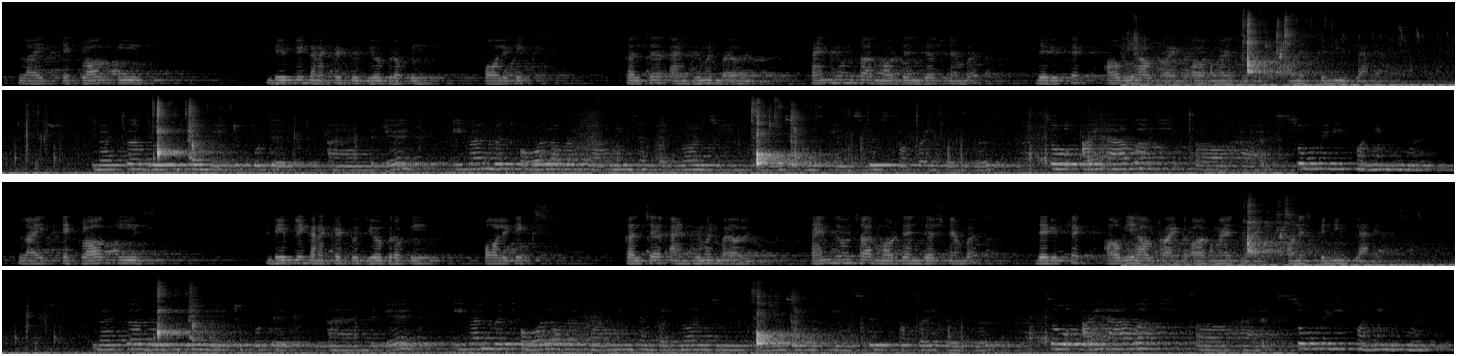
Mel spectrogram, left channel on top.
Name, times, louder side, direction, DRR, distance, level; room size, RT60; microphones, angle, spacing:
voice 1, 0.2-1.5 2.6-4.3 4.8-5.5 6.2-7.7 8.1-9.9 10.3-13.8, right 1 dB, 35° right, -2 dB, 1.3 m, -40 dB
sound 1, 11.2-27.3, left 2 dB, 70° left, 1.2 m, -38 dB
voice 2, 15.4-17.5 17.8-18.7 19.0-28.8, left 1 dB, 90° left, 2 dB, 4.4 m, -38 dB
30.0 x 20.0 x 5.5 m, 2.2 s
head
